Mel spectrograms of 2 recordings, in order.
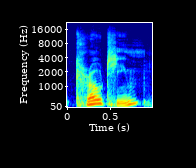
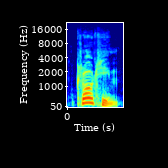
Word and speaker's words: Croteam: out of that game I mean Crow team a creati independent not sorry rhymes with pro team damn thanks and yeah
